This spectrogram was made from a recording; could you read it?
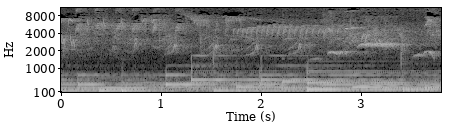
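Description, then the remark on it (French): Soft, scattered chirps and a brief trill from a bird in the trees sit above a steady, gentle musical backdrop of sustained tones; the birdsong is quiet, with no one talking. “Tu observes un oiseau dans les arbres.”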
